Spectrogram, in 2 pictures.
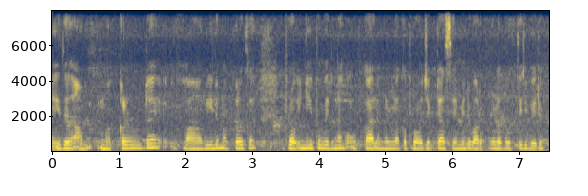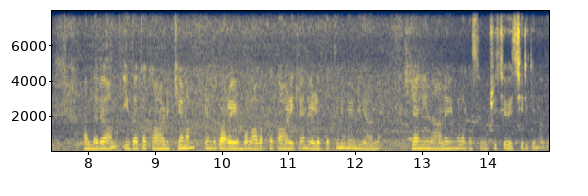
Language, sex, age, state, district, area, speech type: Malayalam, female, 30-45, Kerala, Idukki, rural, spontaneous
